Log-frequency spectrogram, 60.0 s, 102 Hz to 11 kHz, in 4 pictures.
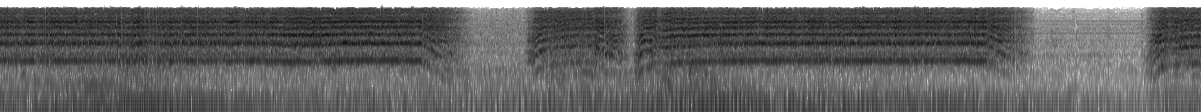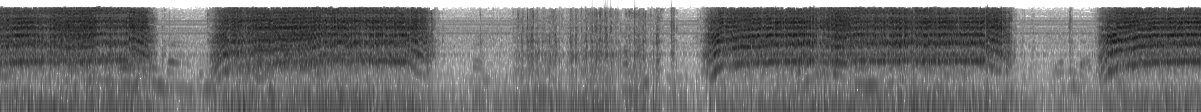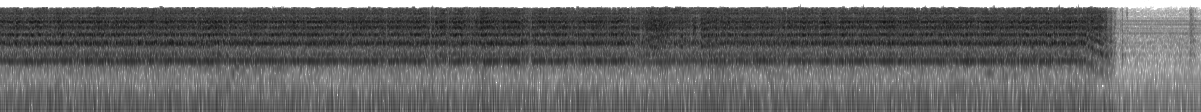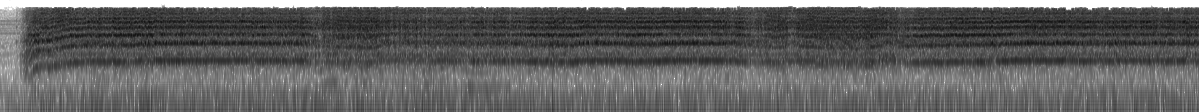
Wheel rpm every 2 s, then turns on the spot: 230, 230, 180, 90, 200, 230, 80, 150, 130, 190, 70, 30, 180, 190, 110, 230, 230, 230, 230, 230, 230, 200, 60, 210, 230, 230, 220, 220, 220, 230.
20-22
